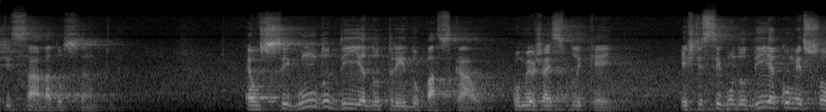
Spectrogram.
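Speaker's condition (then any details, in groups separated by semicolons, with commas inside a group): No condition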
